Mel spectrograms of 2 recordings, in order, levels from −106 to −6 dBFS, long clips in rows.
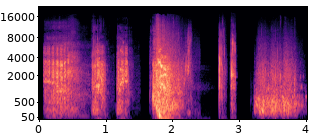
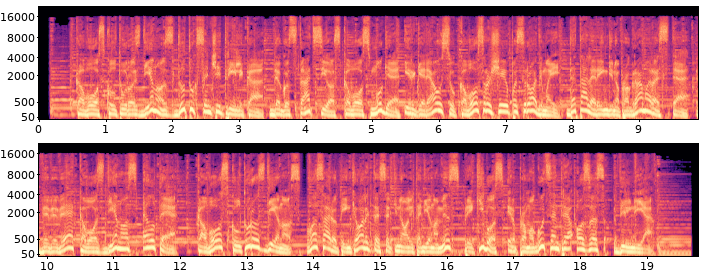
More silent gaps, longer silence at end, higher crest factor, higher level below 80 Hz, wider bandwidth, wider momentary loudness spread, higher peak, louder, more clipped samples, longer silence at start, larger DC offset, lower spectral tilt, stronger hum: first, 1.51-1.65 s, 2.97-3.16 s vs none; about the same, 0.15 s vs 0.1 s; first, 24 dB vs 10 dB; second, -46 dBFS vs -26 dBFS; about the same, 17 kHz vs 16.5 kHz; first, 21 LU vs 3 LU; about the same, 0 dBFS vs 0 dBFS; second, -20 LUFS vs -10 LUFS; neither; about the same, 0.05 s vs 0.15 s; second, under 0.1% vs 0.9%; second, -3 dB/octave vs -4.5 dB/octave; neither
